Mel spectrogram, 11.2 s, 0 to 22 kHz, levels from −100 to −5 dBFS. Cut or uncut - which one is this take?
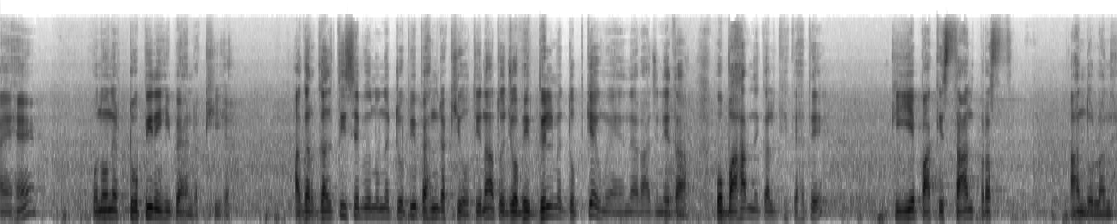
uncut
